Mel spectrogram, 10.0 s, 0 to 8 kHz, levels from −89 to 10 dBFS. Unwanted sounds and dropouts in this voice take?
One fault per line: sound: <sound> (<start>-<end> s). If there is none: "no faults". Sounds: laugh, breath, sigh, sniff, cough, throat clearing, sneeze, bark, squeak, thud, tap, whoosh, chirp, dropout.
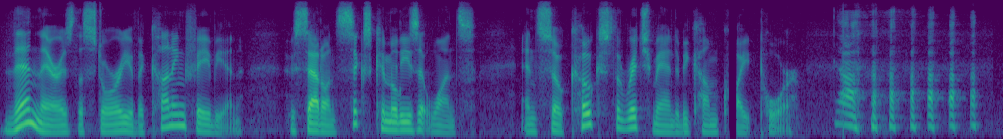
sound: dropout (7.3-7.4 s)
sound: laugh (8.3-9.9 s)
